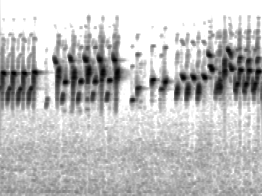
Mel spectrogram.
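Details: Song of an Italian European goldfinch: a quick burst of repeated tinkling notes, then jumbled high chirps and buzzy twitters in short bursts separated by small gaps, growing denser toward the end.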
